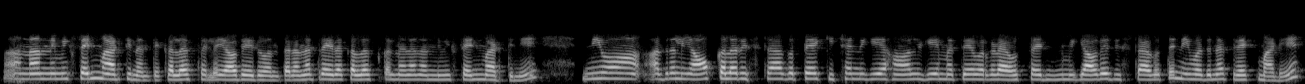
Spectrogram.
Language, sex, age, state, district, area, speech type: Kannada, female, 45-60, Karnataka, Hassan, urban, conversation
